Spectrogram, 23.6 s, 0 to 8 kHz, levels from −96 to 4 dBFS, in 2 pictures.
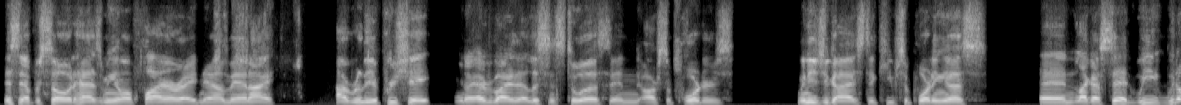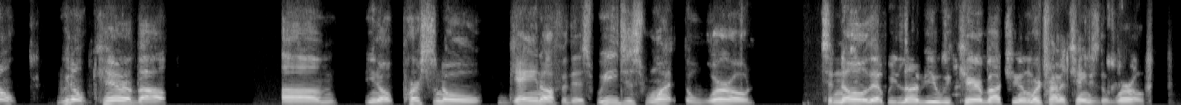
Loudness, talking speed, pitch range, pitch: -20 LUFS, 185 wpm, 125-150 Hz, 135 Hz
